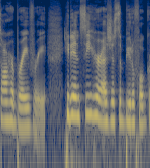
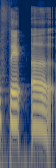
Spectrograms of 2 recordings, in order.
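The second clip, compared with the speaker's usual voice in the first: ordinary delivery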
